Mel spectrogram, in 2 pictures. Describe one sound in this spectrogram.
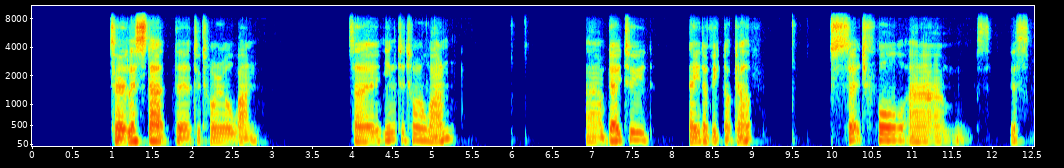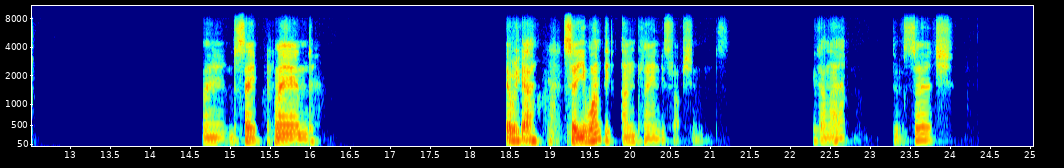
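A man speaks calmly and clearly into a close microphone, explaining in short phrases with pauses.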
